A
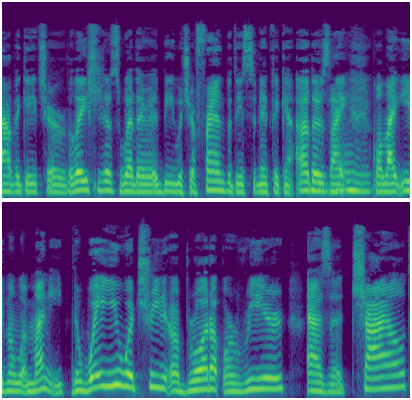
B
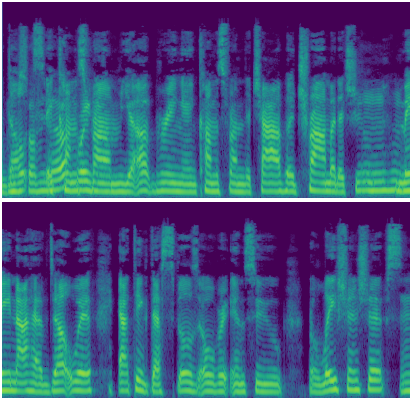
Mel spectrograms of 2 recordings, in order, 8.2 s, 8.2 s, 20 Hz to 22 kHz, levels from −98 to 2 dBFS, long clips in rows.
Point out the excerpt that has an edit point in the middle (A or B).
A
